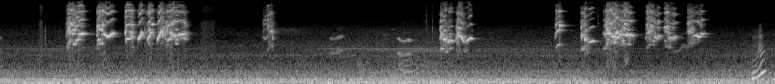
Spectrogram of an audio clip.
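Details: Happy lovebirds chattering in clustered bursts of shrill, high chirps and squawks, with a few softer whistled notes between groups, over a constant low rumbling background.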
